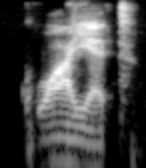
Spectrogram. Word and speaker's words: quiet: quite is one syllable Qui yet is two syllables we separate the I and the e in the word with a Y sound What's um so it's actually two syllables quiet totally different pronunciation but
